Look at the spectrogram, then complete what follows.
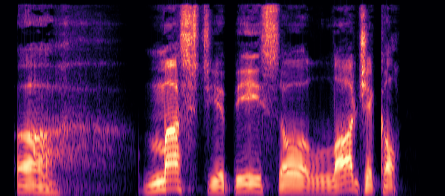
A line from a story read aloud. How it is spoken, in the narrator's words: he said with a sigh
